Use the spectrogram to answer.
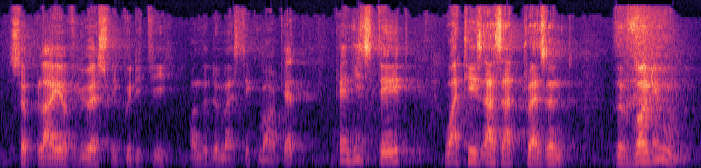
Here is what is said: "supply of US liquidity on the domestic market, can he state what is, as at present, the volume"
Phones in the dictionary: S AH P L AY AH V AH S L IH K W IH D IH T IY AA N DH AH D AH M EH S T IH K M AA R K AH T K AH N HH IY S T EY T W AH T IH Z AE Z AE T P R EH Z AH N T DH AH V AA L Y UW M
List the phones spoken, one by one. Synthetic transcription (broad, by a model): S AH P L AY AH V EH S L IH K W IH D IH T IY AA N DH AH D AH M EH S T IH K M AA R K AH T K AH N HH IY S T EY T W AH T IH Z AE Z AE T P R EH Z AH N T DH AH V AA L Y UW M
